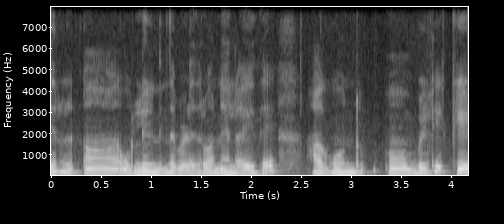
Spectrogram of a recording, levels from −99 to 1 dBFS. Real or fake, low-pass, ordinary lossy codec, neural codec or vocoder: real; none; none; none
